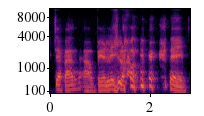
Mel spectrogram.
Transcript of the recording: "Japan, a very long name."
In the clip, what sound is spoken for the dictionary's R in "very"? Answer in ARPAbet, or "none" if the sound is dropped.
L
